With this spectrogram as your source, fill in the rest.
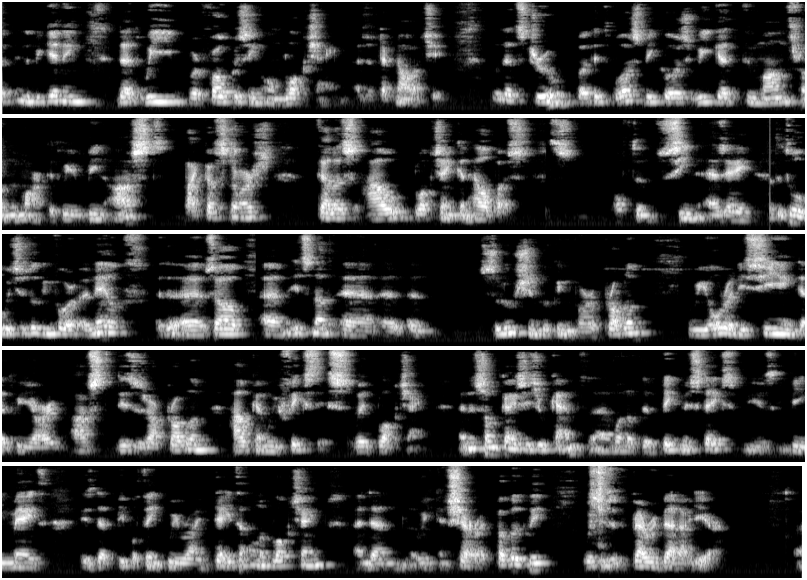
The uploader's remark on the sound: The Audio isn't great.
